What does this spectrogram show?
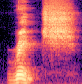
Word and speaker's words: wrench: So we're going to, the W is silent and the E will be silent also. Right, right. Wrong, wrong. Wrench, wrench.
